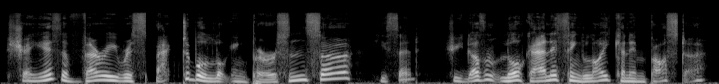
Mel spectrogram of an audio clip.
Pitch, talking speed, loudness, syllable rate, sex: 165 Hz, 140 wpm, -20 LUFS, 4.1 syllables/s, male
